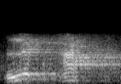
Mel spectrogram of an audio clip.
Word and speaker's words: لقحة: لقحة بكسر اللام وإسكان القاف لقحة اللام مكسورة والقاف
